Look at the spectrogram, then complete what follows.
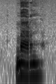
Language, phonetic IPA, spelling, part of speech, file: Polish, [barn], barn, noun, LL-Q809 (pol)-barn.wav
